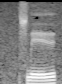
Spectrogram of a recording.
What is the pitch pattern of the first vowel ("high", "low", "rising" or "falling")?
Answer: rising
